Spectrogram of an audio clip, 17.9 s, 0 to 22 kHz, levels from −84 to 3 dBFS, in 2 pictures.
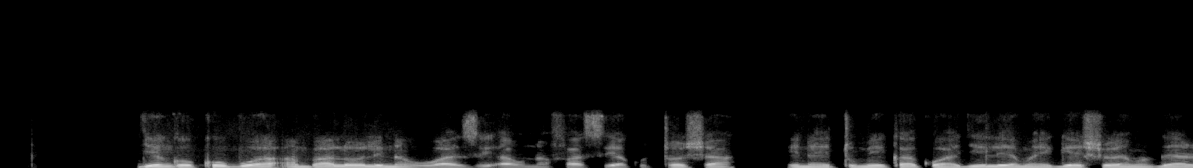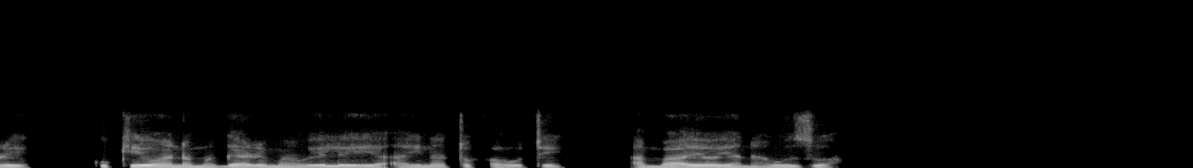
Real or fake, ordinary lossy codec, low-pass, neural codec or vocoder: real; Opus, 16 kbps; 7.2 kHz; none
